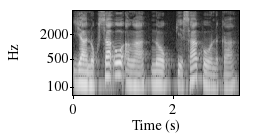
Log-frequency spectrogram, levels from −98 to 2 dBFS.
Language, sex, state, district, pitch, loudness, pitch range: Garo, male, Meghalaya, South Garo Hills, 120 Hz, -20 LUFS, 115-130 Hz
